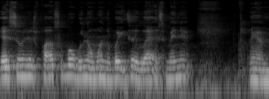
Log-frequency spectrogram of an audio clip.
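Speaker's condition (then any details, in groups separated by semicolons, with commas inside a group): ALS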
